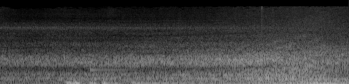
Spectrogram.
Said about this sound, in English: So now, I'm waiting for this car to go by.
